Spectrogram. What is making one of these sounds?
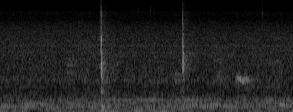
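Small plastic parts click as they are fitted together.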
